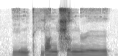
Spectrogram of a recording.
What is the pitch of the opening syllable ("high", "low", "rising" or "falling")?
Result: low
